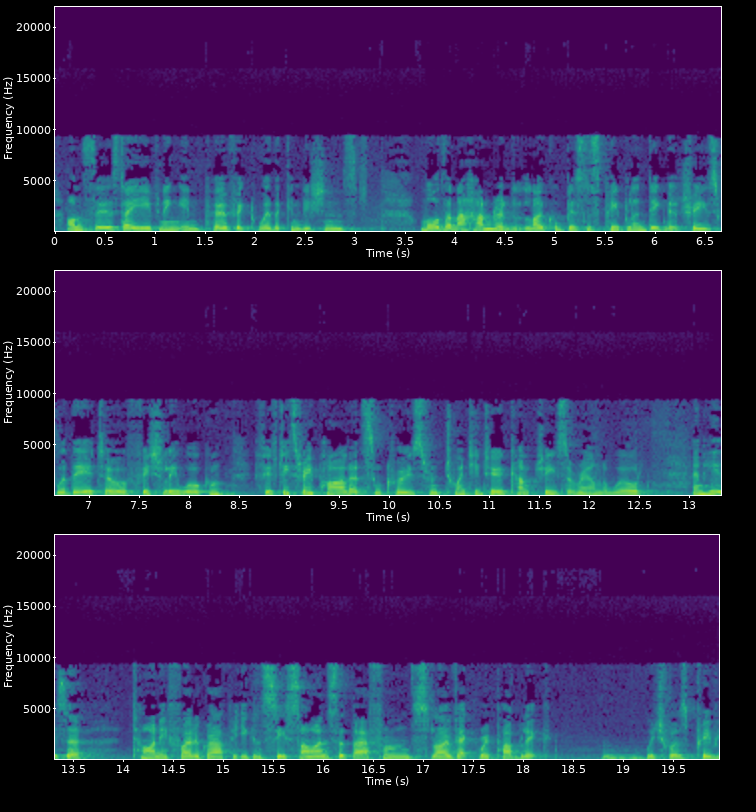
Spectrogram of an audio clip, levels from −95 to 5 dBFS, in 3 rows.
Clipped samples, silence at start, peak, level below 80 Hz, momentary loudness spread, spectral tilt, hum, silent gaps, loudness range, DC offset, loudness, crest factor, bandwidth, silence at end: under 0.1%; 0.05 s; -2 dBFS; -52 dBFS; 7 LU; -6 dB/octave; none; none; 2 LU; under 0.1%; -19 LUFS; 16 dB; 9.8 kHz; 0 s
